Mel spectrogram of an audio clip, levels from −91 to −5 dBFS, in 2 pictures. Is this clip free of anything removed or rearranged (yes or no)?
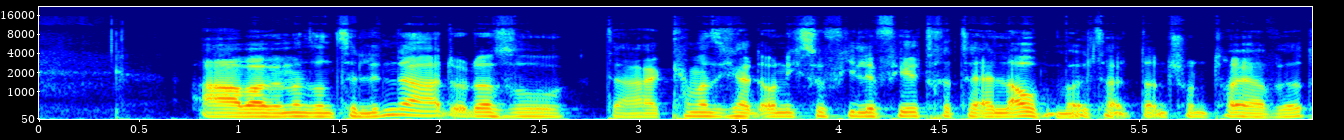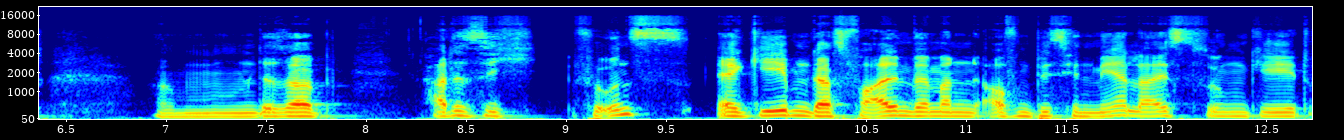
yes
